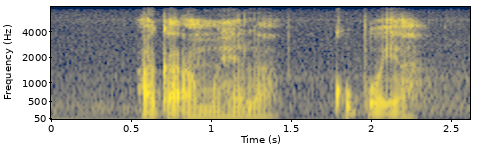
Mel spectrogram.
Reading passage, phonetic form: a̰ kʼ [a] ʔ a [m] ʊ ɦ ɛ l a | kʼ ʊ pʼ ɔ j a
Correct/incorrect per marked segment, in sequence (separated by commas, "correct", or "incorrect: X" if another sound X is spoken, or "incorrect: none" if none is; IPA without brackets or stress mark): correct, correct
